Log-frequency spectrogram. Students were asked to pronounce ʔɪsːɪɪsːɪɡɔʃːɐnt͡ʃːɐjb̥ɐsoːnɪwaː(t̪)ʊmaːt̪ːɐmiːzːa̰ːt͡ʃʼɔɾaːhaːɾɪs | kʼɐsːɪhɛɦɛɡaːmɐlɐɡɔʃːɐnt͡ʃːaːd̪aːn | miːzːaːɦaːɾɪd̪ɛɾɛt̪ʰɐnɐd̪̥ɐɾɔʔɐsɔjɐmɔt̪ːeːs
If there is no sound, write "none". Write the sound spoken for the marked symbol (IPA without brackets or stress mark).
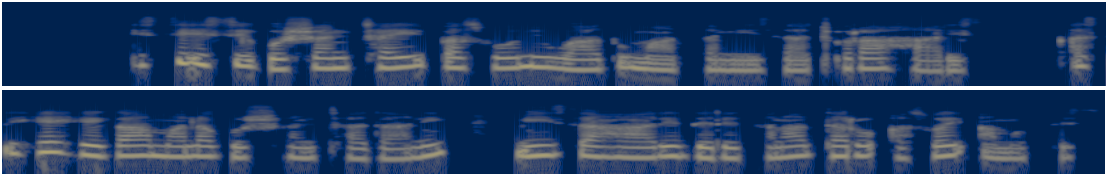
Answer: d̪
